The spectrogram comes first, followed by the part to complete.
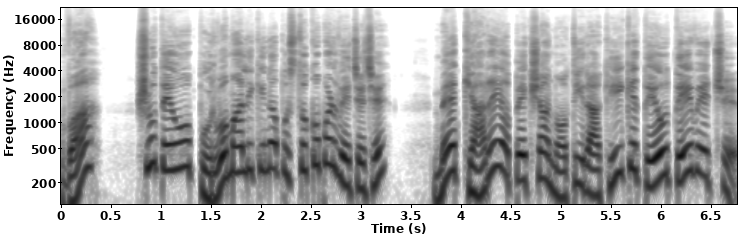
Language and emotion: Gujarati, surprised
